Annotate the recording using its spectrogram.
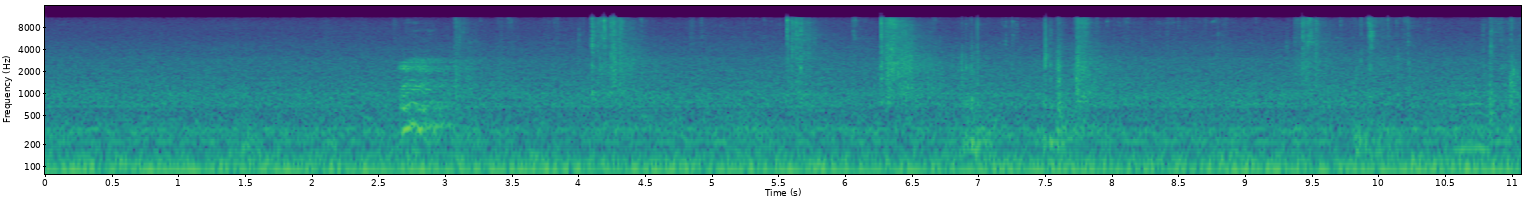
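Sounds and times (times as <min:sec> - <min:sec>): rifles slapped and caught: 0:03.0 - 0:03.4, 0:04.0 - 0:08.2, 0:09.3 - 0:11.0.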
